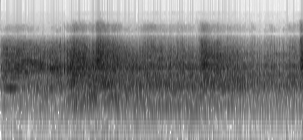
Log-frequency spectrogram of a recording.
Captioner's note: engine revving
